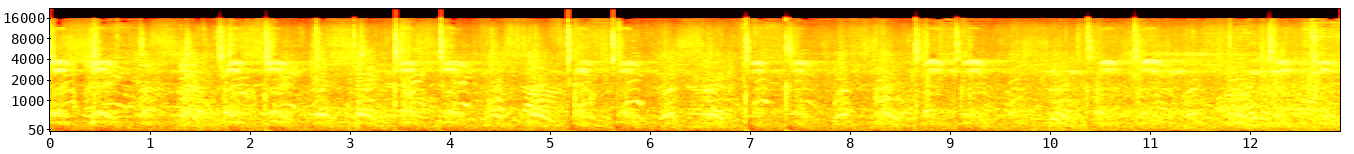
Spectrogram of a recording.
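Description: A large crowd of men and women chants loudly together in rhythm outdoors.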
